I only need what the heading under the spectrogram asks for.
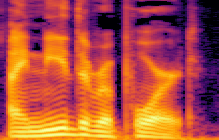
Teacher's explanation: Think about the difference between saying, "I need the report," with the final T sounds very soft or dropped, versus saying, "I need the report," with a clear, crisp final T.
